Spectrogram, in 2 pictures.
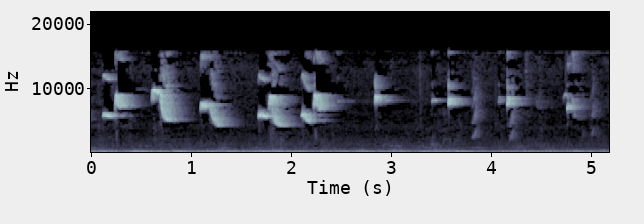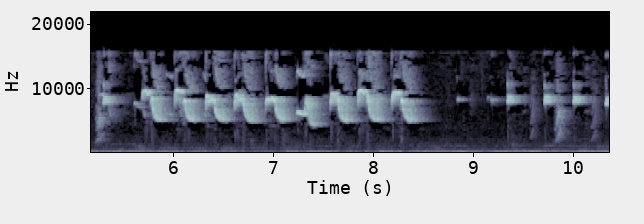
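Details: Uruguayan saffron finch giving a lively song. Quick runs of high, descending, slurred notes alternate with scattered single chirps, then a long, rapid, even series of ringing notes in the middle.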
